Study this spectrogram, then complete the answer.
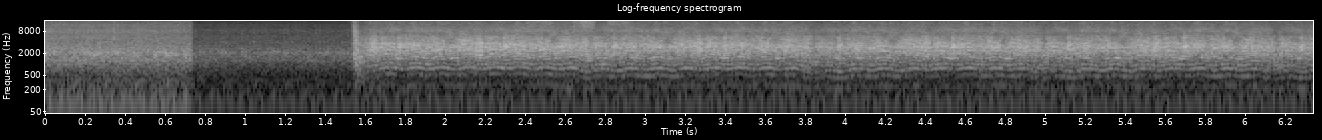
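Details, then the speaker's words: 1985 Chevy K30 CUCV diesel truck sitting 6+ years, engine had been seized then broken free, hooked up for more battery; starter churns over about four beats a second, uneven, labored, never catching; sounds really bad, no start. "we got it finally broken free and then went to crank it on it and it just sounds really bad."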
